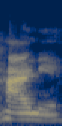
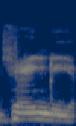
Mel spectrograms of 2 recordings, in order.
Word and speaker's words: Jaime: black people too and it was like Jaime she was saying Jamie Jamie yeah and it's like no no that's not my name you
